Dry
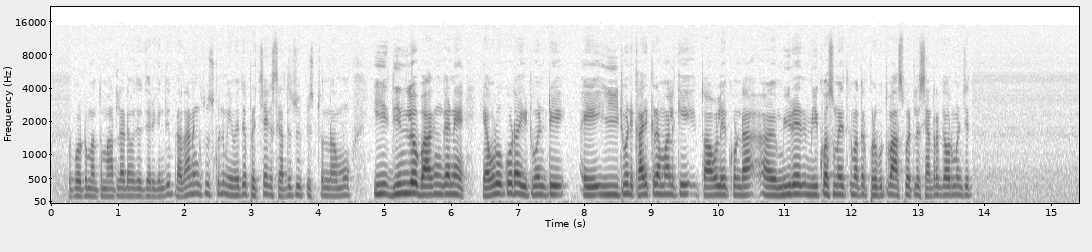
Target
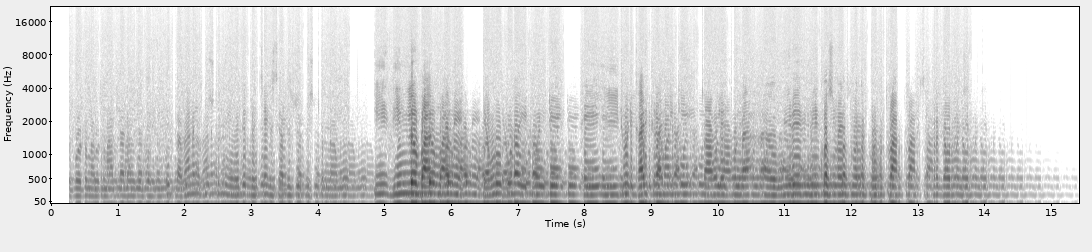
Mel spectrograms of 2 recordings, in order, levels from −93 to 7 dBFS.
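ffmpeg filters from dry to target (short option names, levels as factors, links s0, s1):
-filter_complex "[0:a]asettb=1/sr,asplit=3[s0][s1][s2];[s0]atrim=end=6.814[s3];[s1]atrim=start=6.81:end=7.28,asetpts=PTS-STARTPTS,afade=t=in:d=0.004:c=qsin,afade=t=out:st=0.466:d=0.004:c=qsin,lowshelf=f=75:g=-11.5[s4];[s2]atrim=start=7.276[s5];[s3][s4]acrossfade=d=0.004:c1=hsin:c2=qsin[s6];[s6][s5]acrossfade=d=0.004:c1=qsin:c2=hsin,asplit=3[s7][s8][s9];[s7]afade=t=out:st=12.67:d=0.02[s10];[s8]acompressor=threshold=0.00794:ratio=10,afade=t=in:st=12.67:d=0.02,afade=t=out:st=13.2:d=0.02[s11];[s9]afade=t=in:st=13.2:d=0.02[s12];[s10][s11][s12]amix=inputs=3:normalize=0,aeval=exprs='0.211*(cos(1*acos(clip(val(0)/0.211,-1,1)))-cos(1*PI/2))+0.0376*(cos(3*acos(clip(val(0)/0.211,-1,1)))-cos(3*PI/2))+0.0237*(cos(4*acos(clip(val(0)/0.211,-1,1)))-cos(4*PI/2))+0.00133*(cos(7*acos(clip(val(0)/0.211,-1,1)))-cos(7*PI/2))+0.00168*(cos(8*acos(clip(val(0)/0.211,-1,1)))-cos(8*PI/2))':c=same,acrusher=bits=8:mix=0:aa=0.000001,asplit=2[s13][s14];[s14]adelay=273,lowpass=f=1100:p=1,volume=0.596,asplit=2[s15][s16];[s16]adelay=273,lowpass=f=1100:p=1,volume=0.54,asplit=2[s17][s18];[s18]adelay=273,lowpass=f=1100:p=1,volume=0.54,asplit=2[s19][s20];[s20]adelay=273,lowpass=f=1100:p=1,volume=0.54,asplit=2[s21][s22];[s22]adelay=273,lowpass=f=1100:p=1,volume=0.54,asplit=2[s23][s24];[s24]adelay=273,lowpass=f=1100:p=1,volume=0.54,asplit=2[s25][s26];[s26]adelay=273,lowpass=f=1100:p=1,volume=0.54[s27];[s13][s15][s17][s19][s21][s23][s25][s27]amix=inputs=8:normalize=0"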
